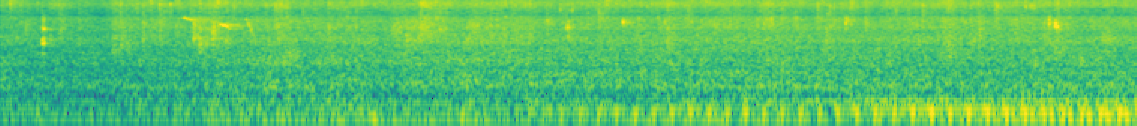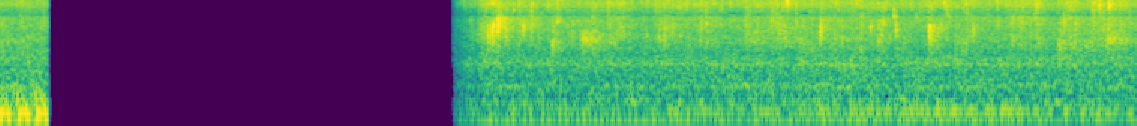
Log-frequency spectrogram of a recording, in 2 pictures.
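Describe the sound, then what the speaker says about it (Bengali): Semolina snack balls deep-frying in hot oil, a steady dense crackling sizzle that stays loud and even throughout, broken by a few seconds of complete silence midway. "এখন আমি এগুলো তেলের উপরে দিয়ে ভেজে নেব"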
